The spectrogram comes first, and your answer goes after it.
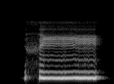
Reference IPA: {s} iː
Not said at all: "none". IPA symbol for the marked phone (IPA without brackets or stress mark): θ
